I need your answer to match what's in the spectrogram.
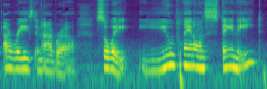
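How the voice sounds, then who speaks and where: A woman's voice: lowish voice, gravelly, warm tone. A woman narrating a dramatic first-person story in a casual, profane way.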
